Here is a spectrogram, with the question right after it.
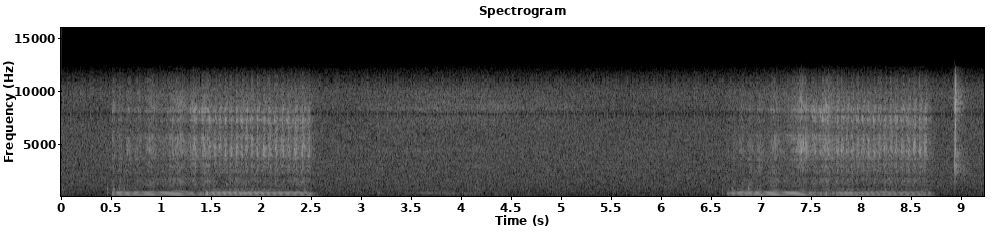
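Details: French Bulldog sleeping indoors at 3:45 in the morning gives two raspy, low snores about four seconds apart, each around two seconds long with a short catch in the middle; faint click at the end.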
